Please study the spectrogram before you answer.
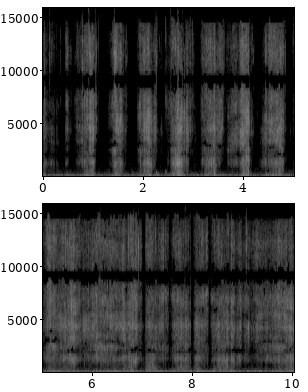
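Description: A red pen digs and scratches through damp, used brewed coffee grounds in a paper filter. The result is a series of close, gritty crunching and scraping strokes with a papery rustle, bright and hissy in tone, repeating at an uneven pace across the clip.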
